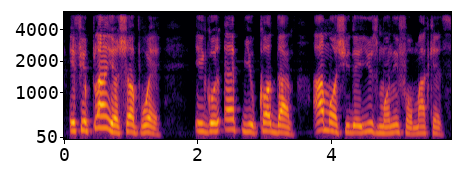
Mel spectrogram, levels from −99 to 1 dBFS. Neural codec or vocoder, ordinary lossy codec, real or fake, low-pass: none; none; real; 5.4 kHz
